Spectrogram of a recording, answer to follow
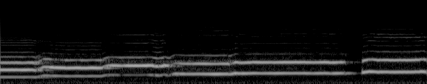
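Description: A man singing up a scale on a sustained 'ah' for a vocal range test. He steps up one note about every half second, holds the top note longer, breaks off briefly near the end, and then takes a note higher.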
